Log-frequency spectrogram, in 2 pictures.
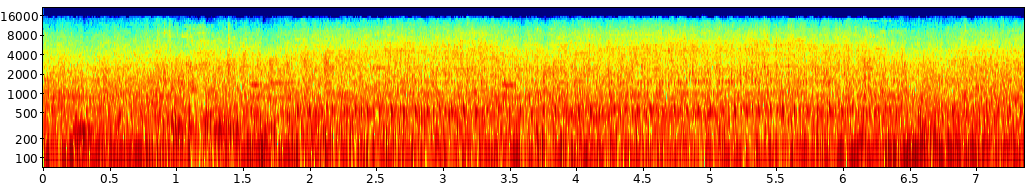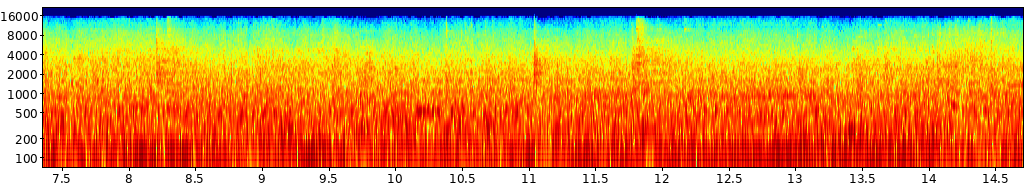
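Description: An old engine chugs and rumbles steadily close by.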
